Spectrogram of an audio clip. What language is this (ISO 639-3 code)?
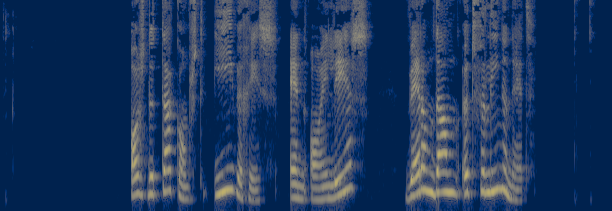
fry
